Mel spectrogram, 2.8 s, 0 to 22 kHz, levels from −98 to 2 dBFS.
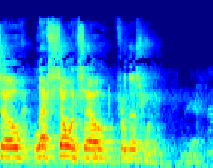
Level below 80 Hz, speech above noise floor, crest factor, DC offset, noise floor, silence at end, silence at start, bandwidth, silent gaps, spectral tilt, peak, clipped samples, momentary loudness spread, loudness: -62 dBFS; 28 dB; 16 dB; under 0.1%; -51 dBFS; 0.25 s; 0 s; 14.5 kHz; none; -5 dB/octave; -8 dBFS; under 0.1%; 11 LU; -23 LUFS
